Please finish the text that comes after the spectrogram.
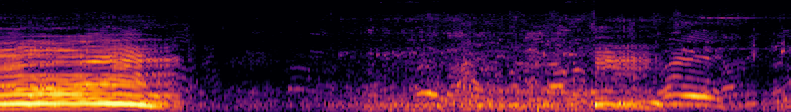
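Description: A cow at a village cattle market lets out a loud, long moo, then a second shorter moo a few seconds later. Crowd chatter and people talking fill the background.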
